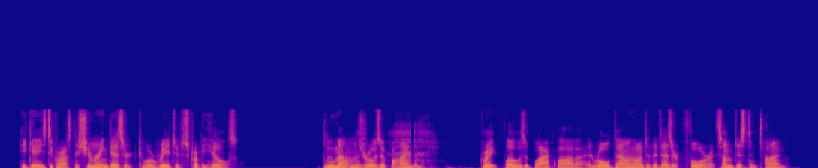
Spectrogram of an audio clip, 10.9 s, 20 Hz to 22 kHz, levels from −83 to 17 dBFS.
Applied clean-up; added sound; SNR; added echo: neural mask model DeepFilterNet 3.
